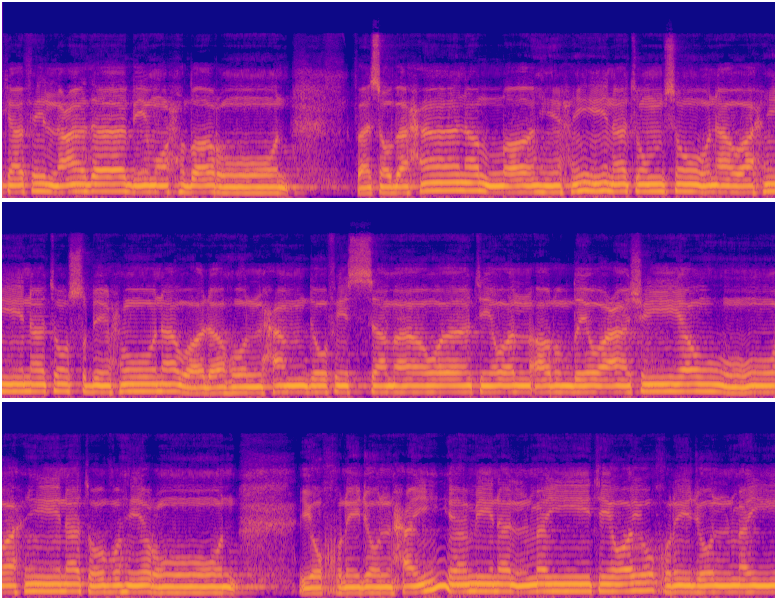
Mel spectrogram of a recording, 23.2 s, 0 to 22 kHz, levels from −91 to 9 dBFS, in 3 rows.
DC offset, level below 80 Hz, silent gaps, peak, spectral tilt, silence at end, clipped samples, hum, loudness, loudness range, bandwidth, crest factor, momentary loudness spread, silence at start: under 0.1%; -48 dBFS; none; -6 dBFS; -8 dB/octave; 0 s; under 0.1%; none; -15 LUFS; 2 LU; 10.5 kHz; 8 dB; 4 LU; 0 s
